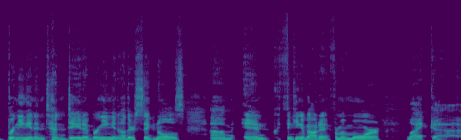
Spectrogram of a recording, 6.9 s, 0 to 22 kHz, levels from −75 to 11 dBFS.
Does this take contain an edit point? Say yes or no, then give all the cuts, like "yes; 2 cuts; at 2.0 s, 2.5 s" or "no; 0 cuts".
no; 0 cuts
